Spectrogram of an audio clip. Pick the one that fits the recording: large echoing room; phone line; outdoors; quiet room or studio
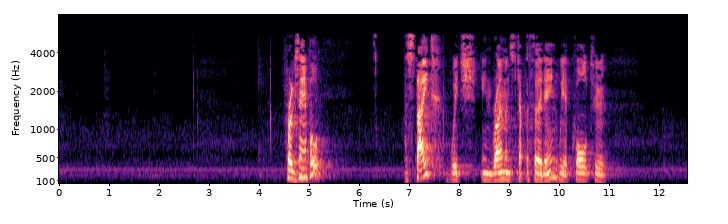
large echoing room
